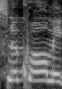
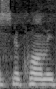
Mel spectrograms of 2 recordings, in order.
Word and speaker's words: Snoqualmie: the route to Seattle, she pronounces Snoqualmie correctly. Once we're out, we'll follow the Snake River Canyon, then break off through the Snoqualmie Pass.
